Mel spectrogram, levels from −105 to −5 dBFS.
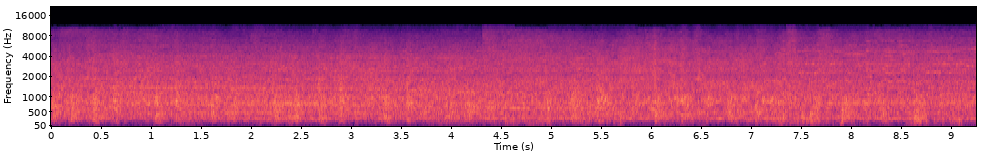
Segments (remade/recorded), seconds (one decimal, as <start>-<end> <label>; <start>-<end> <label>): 0.0-5.5 recorded; 5.5-7.3 remade; 7.3-9.3 recorded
